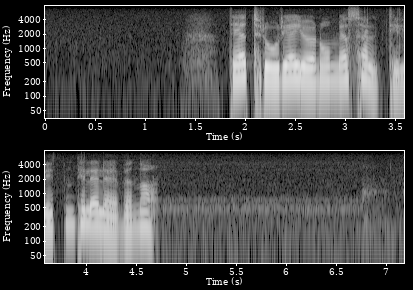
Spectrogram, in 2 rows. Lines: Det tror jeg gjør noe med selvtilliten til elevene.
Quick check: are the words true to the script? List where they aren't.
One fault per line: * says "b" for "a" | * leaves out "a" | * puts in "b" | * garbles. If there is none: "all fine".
all fine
